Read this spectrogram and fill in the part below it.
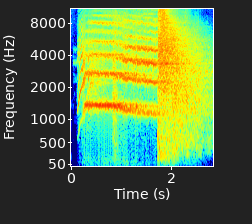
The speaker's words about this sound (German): Und der ist der Einzige, der einen Jingle mitgebracht hat, gell?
